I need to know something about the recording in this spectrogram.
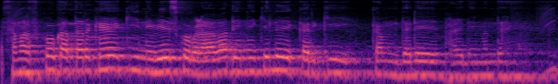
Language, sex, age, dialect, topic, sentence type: Hindi, male, 18-24, Kanauji Braj Bhasha, banking, statement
